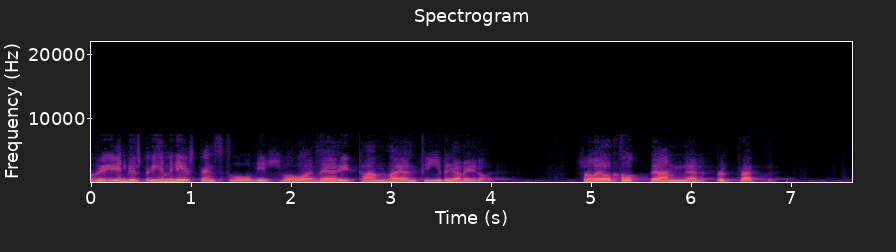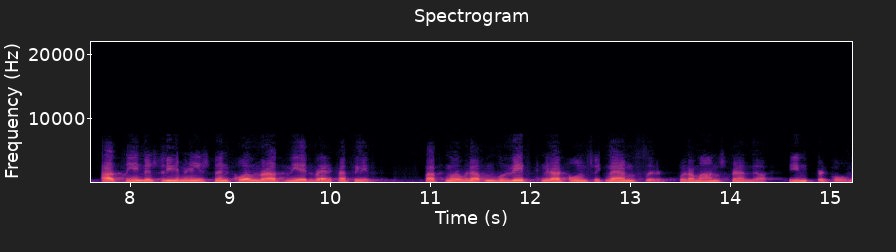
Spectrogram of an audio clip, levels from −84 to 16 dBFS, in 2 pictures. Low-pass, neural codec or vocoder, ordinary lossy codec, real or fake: none; codec, 16 kHz, 0.5 kbps, FreqCodec, larger model; none; fake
